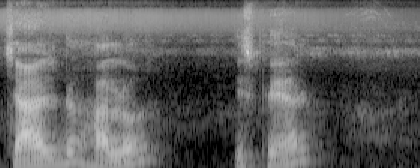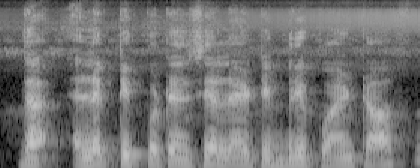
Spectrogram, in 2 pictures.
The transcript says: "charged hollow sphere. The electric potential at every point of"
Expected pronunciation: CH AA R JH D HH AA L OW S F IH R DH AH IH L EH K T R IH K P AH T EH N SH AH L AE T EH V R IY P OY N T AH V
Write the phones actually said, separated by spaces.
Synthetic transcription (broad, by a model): CH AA R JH D HH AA L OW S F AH R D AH IH L EH K T R IH K P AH T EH N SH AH L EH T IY B R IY P OY N T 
